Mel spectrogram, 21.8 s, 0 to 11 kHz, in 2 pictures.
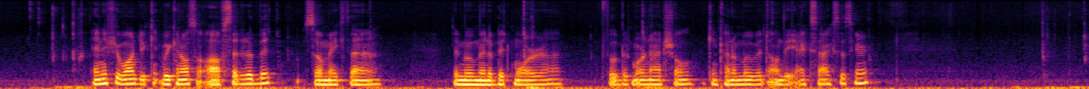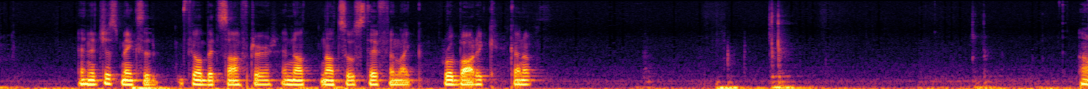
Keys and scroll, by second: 0.6 ctrl+z, 5.2 g, 6.3 x, 10.7 End.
